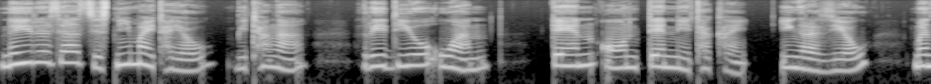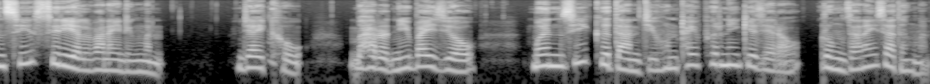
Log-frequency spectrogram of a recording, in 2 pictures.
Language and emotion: Bodo, neutral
